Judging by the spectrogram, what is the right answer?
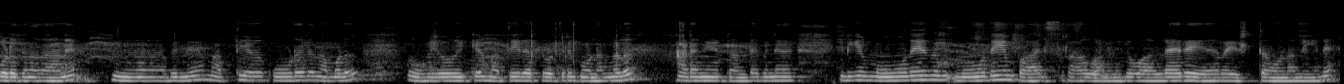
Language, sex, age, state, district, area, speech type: Malayalam, female, 45-60, Kerala, Kottayam, rural, spontaneous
